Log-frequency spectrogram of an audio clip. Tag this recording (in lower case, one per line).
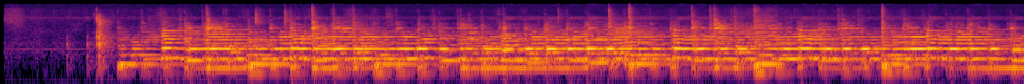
musical instrument
bowed string instrument
music
cello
